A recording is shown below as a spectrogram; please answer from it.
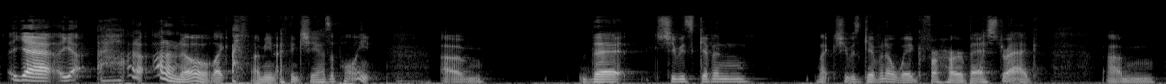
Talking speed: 165 wpm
